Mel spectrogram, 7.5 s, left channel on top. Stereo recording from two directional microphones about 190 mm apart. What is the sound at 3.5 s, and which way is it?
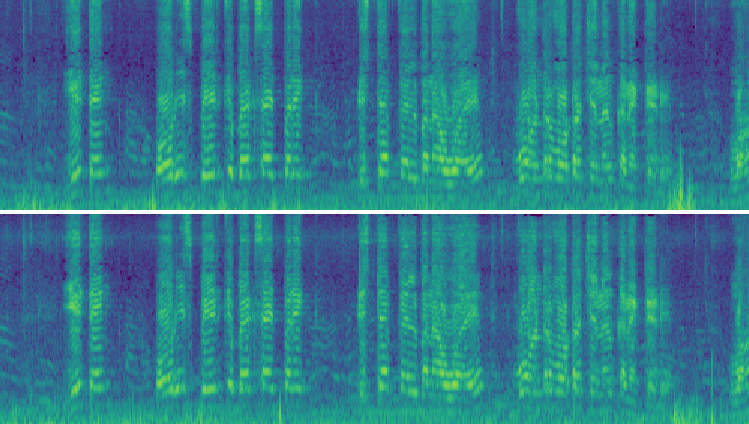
A man's voice, 25° right (ahead or behind).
